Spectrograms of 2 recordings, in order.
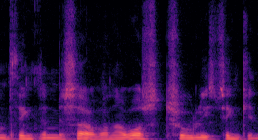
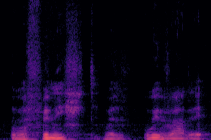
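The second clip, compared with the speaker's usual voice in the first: low, sinking voice, trailing softer; resigned despair; 3 semitones lower, 10 dB quieter than usual. Retold or imitated. Sailor recalling the sight of U-boats, resigned despair. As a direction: let it drop as if all is lost. Retelling his despairing thought.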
